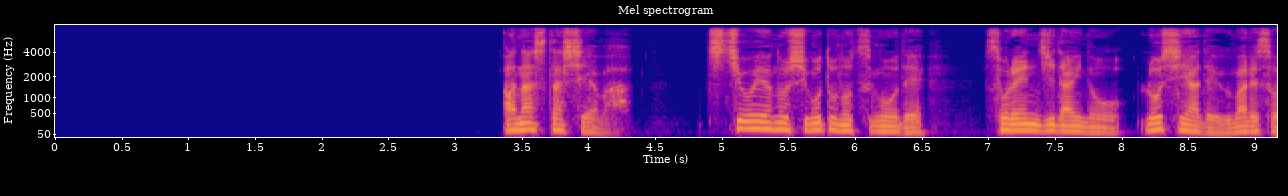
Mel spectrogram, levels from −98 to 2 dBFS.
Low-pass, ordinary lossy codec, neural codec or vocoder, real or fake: 7.2 kHz; none; none; real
